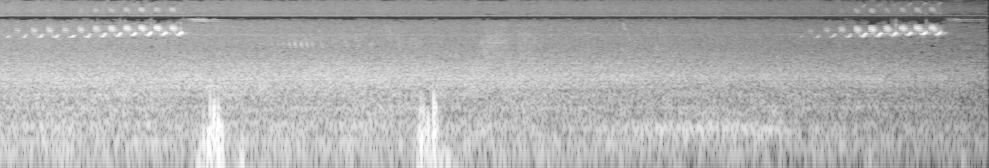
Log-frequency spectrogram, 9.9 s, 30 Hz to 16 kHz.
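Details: Yellowhammer recorded on 22 June 2012, singing a thin, high series of rapidly repeated notes near the start and again near the end, over steady low rumbling background noise with two brief knocks.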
